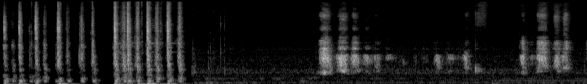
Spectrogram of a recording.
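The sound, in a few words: fountain pen writing in a Portage reporter's notebook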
